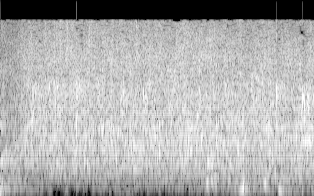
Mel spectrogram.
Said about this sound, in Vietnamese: Chúa chúc lành cho con Hallelujah vỗ một tràng phát tay thật to lên thưa anh chị em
